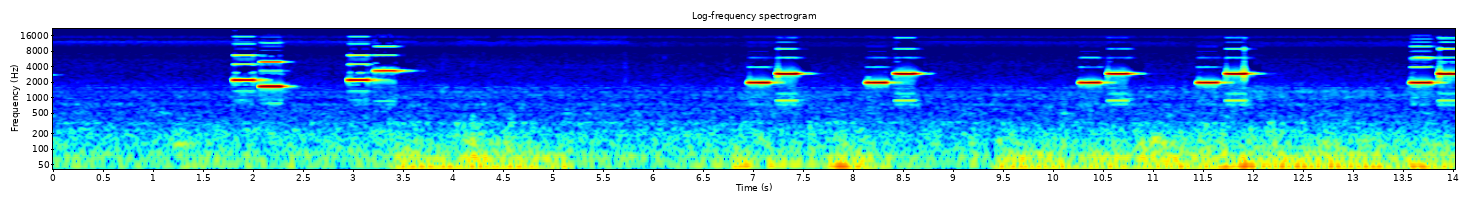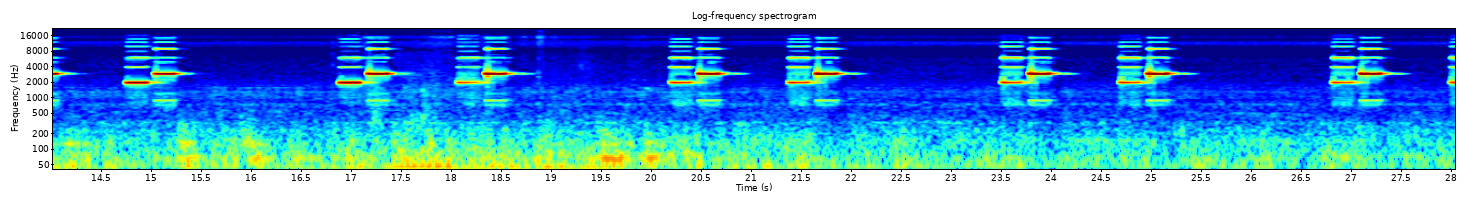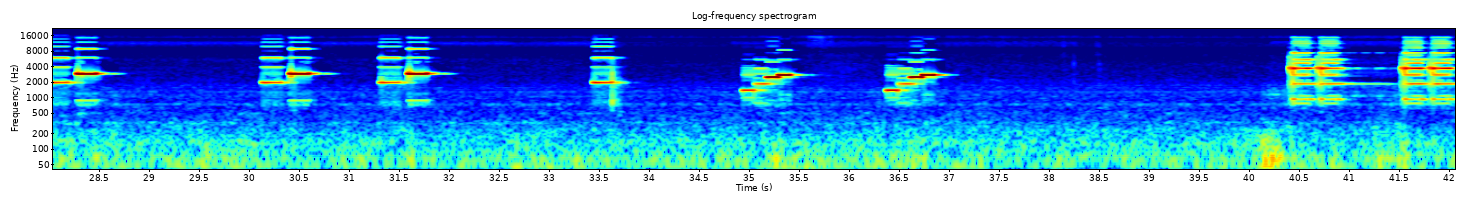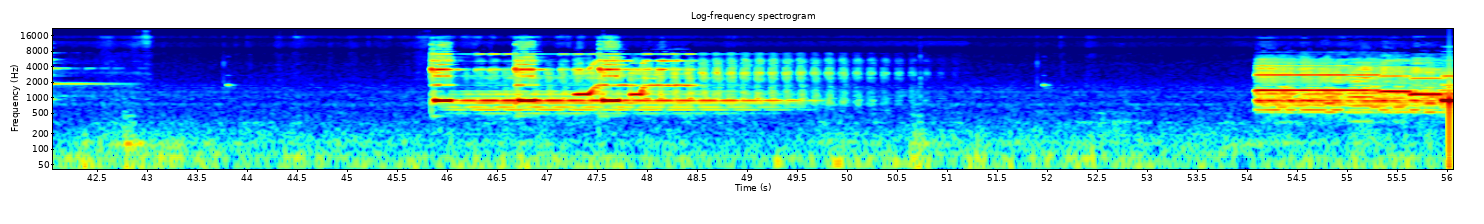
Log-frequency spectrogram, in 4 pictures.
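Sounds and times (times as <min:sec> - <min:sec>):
two-note electronic ringtone beeps: 0:40.5 - 0:42.7, 0:45.9 - 0:49.9
ringtone with rising notes: 0:40.5 - 0:42.8, 0:45.9 - 0:50.5, 0:54.1 - 0:56.0.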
